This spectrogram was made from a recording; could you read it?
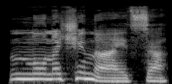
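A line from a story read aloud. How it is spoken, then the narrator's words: Drawn-out, with sigh. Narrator (Russian): протянула Иртея, выразительно вздохнув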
